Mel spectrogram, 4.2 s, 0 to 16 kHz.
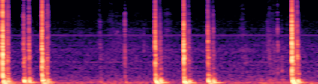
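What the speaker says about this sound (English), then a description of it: "the keys are kind of clicky" Keys on an HP 15.6 inch laptop keyboard are typed in irregular bursts, soft close clicks and thunks, some in quick clusters of two or three with pauses between, under a quiet room hush.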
